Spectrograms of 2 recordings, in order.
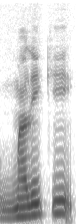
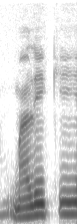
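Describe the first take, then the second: First: The first vowel is held extra long. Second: The first vowel is short. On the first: "Jangan sampai lebih dari satu ayunan. Misalkan maliki" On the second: "membaca maliki itu uh, pendek ya"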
